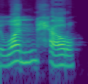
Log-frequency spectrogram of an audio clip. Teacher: لربی کا وانحر، نون ساکن کے بعد حا دیکھیں، یہ اظہار کا یہاں پر قاعدہ ہوگا کیونکہ نون ساکن کے بعد حا حرف حلقیہ کا ہے اور اظہار میں ہم نے غنہ نہیں کرنا ہوتا ہے، اور رو ساکن سے پہلے چونکہ زبر ہے اس لیے رو کو یہاں پر موٹا باریک پڑھیں گے.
